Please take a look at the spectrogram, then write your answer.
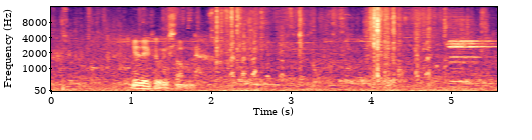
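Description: Domestic pigeons kept by a breeder, mostly males, coo in low pulsing bursts near the start, with more faint calls scattered through steady outdoor background noise; someone talks briefly.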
